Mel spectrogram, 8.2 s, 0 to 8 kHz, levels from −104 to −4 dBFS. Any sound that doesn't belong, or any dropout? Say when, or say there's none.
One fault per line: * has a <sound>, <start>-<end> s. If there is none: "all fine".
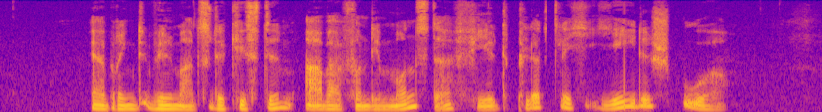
* has a dropout, 5.5-5.6 s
